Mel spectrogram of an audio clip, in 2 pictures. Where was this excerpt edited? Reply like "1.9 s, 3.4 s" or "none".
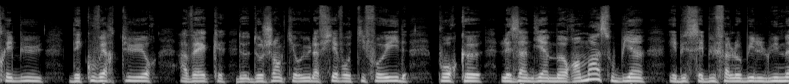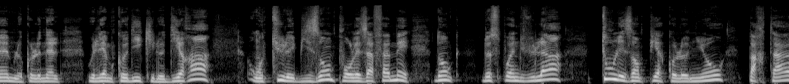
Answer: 2.4 s

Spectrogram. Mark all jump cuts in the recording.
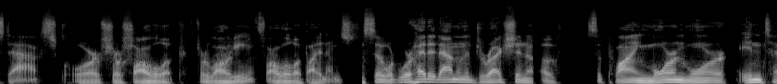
none

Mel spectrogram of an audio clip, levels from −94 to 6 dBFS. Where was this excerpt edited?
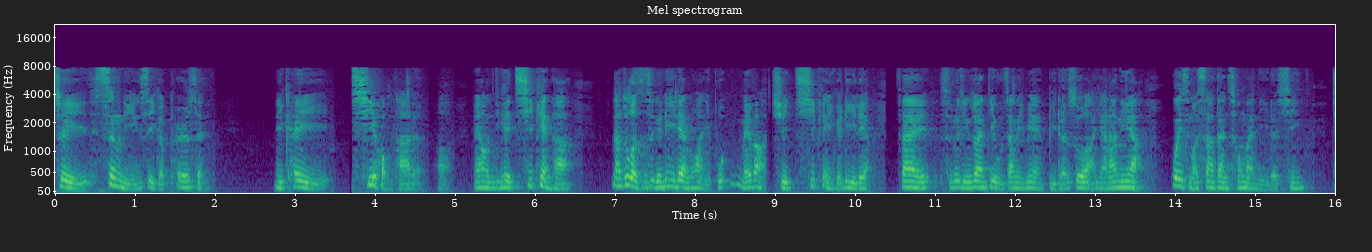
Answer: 8.9 s, 10.4 s

